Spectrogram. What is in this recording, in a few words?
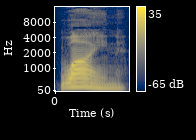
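"wine", English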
